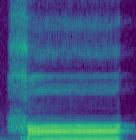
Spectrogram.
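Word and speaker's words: خ: কিভাবে উচ্চারণ করতে হবে খ হরফটির মাখরাজ হল কন্ঠনালীর শেষ ভাগ হতে উচ্চারণ করতে হয়। কন্ঠনালীর শেষ বাগ। আপনারা আমার সাথে বলুন খ আবার বলুন।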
